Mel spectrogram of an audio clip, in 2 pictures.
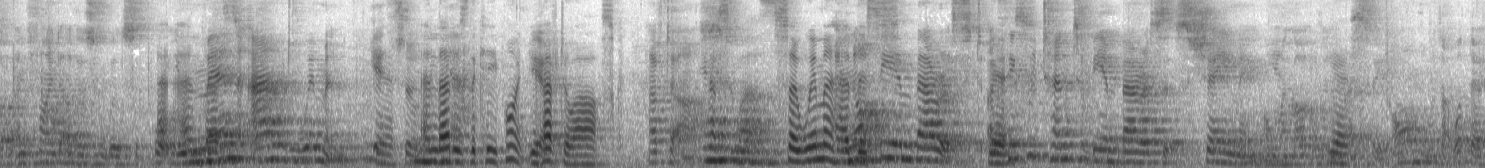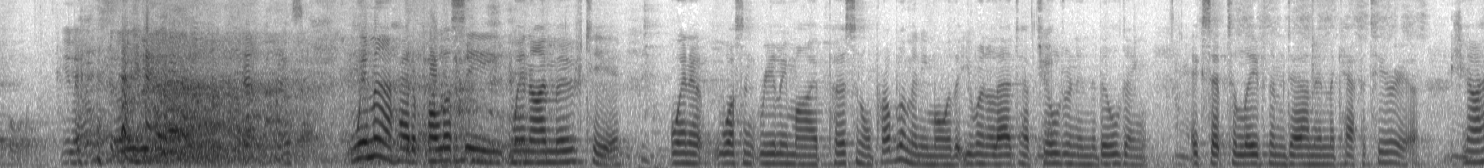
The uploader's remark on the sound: This event was held on Monday 11 February 2019 at the Westmead Education and Conference Centre in Westmead Hospital.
